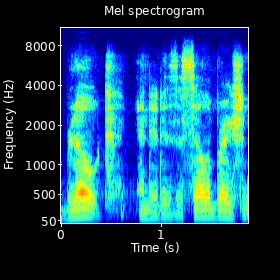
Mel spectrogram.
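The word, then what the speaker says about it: Blót: It is pronounced bloat and it is a celebration of the gods and goddesses.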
